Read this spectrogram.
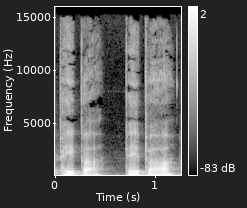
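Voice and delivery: "paper" with silent R, ending in an open "pa"; "paper" as "pei-pa" with British intonation. Shown as a demonstration. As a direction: drop the R of "paper", British-style. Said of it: "Una R británica sería".

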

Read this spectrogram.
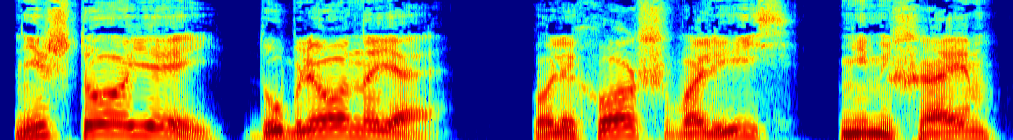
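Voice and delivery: high-pitched taunting call. A narrator's reading. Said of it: "отступил за ларь и крикнул".

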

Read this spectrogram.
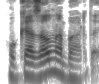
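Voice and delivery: ordinary delivery

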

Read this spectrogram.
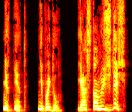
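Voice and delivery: loud, high, agitated refusal; exclaiming. A narrator's reading. Stranger refuses to enter the study, exclaiming loudly. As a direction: refuse in rising alarm. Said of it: "воскликнул незнакомец".

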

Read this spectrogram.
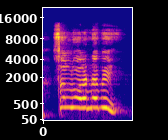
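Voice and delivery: high imitated call for salawat; mock peacemaker's call. Bystander stopping a quarrel by asking for salawat, calling out. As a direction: cut in high over the bickering.

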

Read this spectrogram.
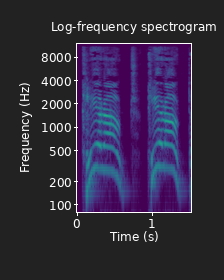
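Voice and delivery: high, loud furious shout. Acted. Aziz shouting the English away, loud fury. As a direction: hurl it out twice. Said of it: "Aziz shouting on rearing horse".

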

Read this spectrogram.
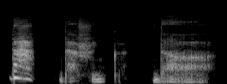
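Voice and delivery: soft hushed phone voice; whispering on the phone. Acted. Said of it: "Георгий продолжал шептать".

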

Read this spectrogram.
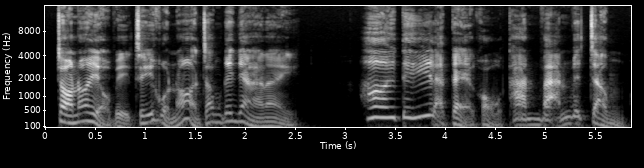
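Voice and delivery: calm down, still grumbling; mother softening toward her son, still complaining; softened tone. Acted. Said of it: "Bà Tháo dịu giọng".

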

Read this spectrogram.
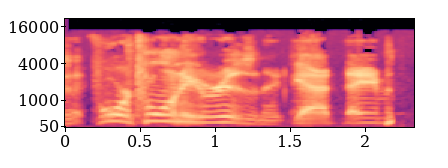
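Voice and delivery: high, loud impatient stoner. Pretend. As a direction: demand it like an antsy hippie.

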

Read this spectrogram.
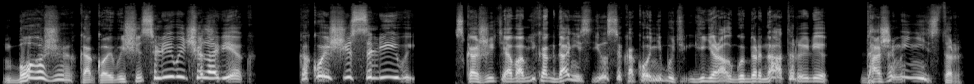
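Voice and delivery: put-on high, loud, eager old man; excited old man. A narrator's reading. Old man envies and questions Ostap.

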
